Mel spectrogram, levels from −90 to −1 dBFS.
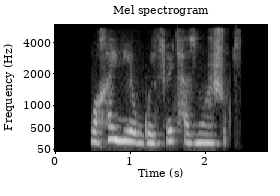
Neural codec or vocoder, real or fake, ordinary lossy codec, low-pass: none; real; AAC, 24 kbps; 5.4 kHz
